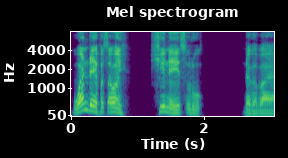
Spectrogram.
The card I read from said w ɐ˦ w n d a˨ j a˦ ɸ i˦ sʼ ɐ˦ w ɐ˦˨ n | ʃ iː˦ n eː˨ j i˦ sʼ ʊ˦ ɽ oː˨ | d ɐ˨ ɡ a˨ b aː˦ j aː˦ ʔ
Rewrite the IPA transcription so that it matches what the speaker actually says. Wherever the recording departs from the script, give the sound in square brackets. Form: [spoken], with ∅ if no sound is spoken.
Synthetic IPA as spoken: w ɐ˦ [∅] n d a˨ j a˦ ɸ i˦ sʼ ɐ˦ w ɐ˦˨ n | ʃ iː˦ n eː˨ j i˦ sʼ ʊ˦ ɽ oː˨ | d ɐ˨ ɡ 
